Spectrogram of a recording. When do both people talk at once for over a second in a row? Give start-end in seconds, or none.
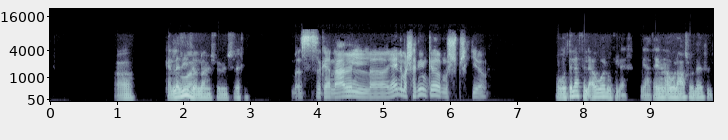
none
